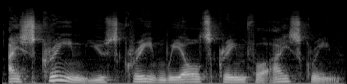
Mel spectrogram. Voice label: i scream you scream, tongue twisters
